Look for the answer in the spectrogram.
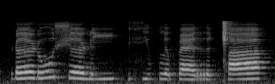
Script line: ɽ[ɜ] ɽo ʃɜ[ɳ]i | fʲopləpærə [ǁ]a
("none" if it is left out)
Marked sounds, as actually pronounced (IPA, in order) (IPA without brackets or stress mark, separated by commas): ɜ, ɳ, ǁ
